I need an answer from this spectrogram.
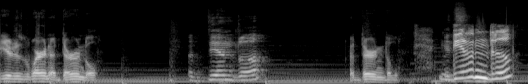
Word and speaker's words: Dirndl: Does it look like you're wearing a dirndl? Hmm? It looks like you're just wearing a dirndl.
